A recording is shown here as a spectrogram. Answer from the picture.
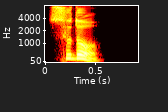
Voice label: "Sudo", Korean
